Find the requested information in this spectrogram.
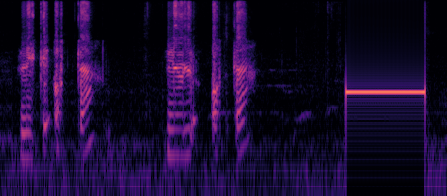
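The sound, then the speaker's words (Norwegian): A telephone tone while a number is being dialled: a single steady, mid-pitched electronic beep lasting just under a second, heard alone right after a stretch of people talking. “vi tar først det nummeret som står i de papirene vi fikk fra Visnode”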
